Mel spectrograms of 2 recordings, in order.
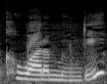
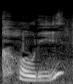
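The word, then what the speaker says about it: coatimundi: is a white-nosed karate also known as a kawada Mundi or can also be pronounced Cody he is six years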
